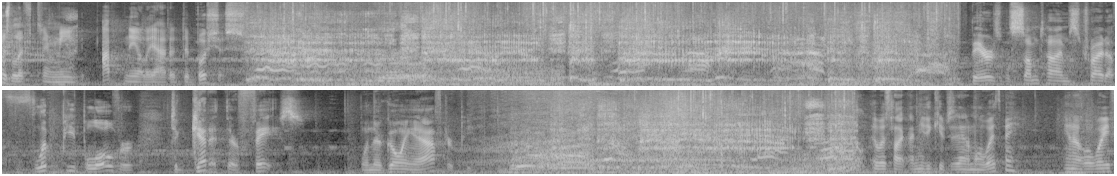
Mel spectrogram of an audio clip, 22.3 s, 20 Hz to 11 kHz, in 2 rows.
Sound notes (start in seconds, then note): 2.2 bear growling; 2.7 man groaning; 15.8 bear growling; 16.6 man groaning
